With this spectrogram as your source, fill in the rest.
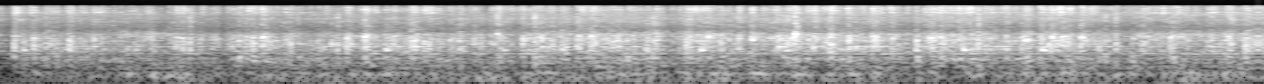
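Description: Plastic lottery balls clatter and rattle against each other.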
